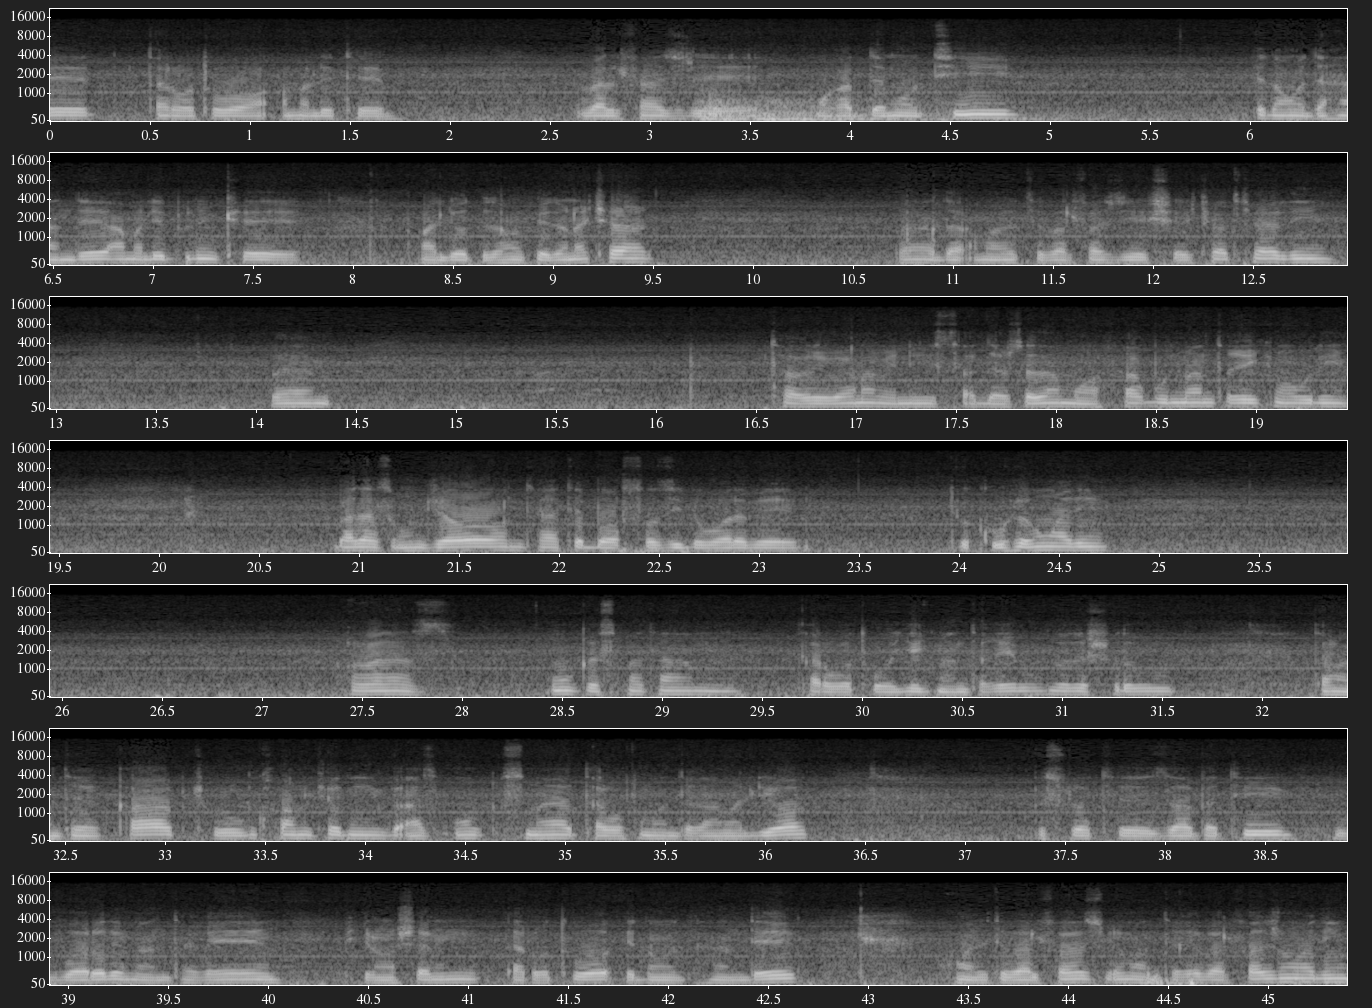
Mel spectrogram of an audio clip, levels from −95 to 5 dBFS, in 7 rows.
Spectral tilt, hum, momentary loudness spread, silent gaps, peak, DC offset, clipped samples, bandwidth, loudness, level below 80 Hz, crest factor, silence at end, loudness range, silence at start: -8.5 dB/octave; none; 19 LU; none; -8 dBFS; under 0.1%; under 0.1%; 12 kHz; -24 LUFS; -42 dBFS; 16 dB; 0 s; 5 LU; 0 s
